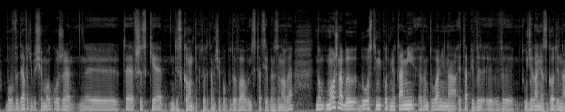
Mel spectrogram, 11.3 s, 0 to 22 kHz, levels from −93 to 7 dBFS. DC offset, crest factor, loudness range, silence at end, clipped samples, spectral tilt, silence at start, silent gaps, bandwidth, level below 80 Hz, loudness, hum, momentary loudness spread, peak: under 0.1%; 18 dB; 5 LU; 0 s; under 0.1%; -7 dB/octave; 0 s; none; 14.5 kHz; -46 dBFS; -30 LUFS; none; 9 LU; -12 dBFS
